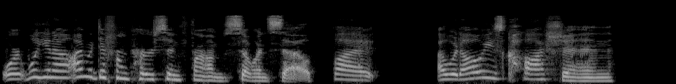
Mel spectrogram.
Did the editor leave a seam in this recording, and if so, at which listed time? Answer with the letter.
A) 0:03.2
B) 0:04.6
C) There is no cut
A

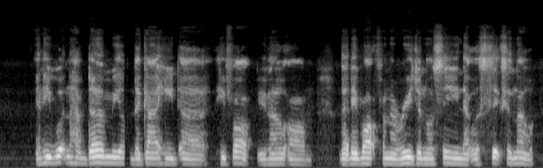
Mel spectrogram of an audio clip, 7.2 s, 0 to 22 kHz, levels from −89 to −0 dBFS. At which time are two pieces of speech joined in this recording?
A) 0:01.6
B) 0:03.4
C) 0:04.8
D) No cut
A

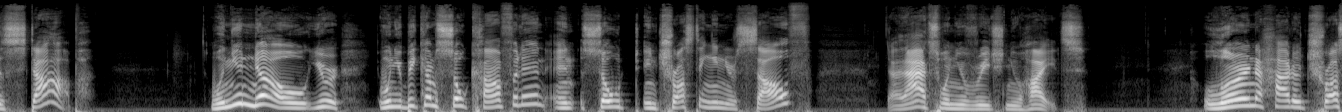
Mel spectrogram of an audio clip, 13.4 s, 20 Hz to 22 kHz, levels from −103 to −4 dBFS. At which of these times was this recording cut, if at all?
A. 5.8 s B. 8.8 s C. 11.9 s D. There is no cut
C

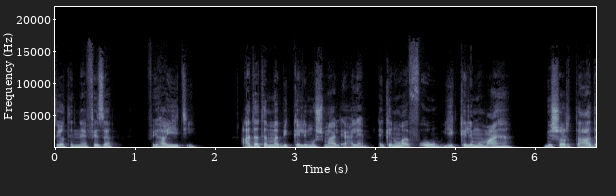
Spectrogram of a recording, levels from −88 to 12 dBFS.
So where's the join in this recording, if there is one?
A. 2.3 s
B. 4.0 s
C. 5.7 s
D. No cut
B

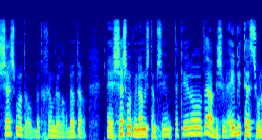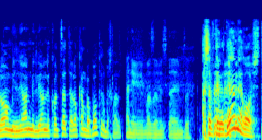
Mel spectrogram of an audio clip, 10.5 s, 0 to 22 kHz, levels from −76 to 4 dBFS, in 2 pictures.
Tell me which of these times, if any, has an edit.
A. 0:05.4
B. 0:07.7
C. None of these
C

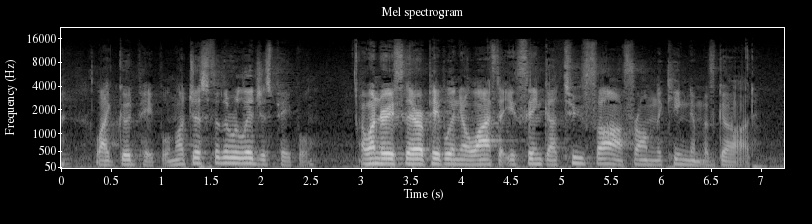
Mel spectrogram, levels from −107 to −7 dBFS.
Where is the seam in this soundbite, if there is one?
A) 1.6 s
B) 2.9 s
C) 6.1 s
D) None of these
B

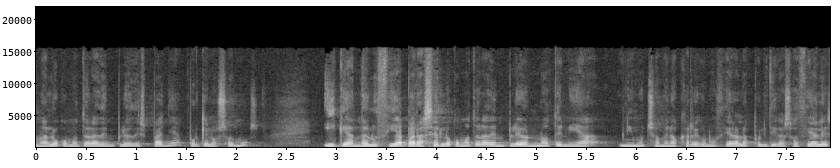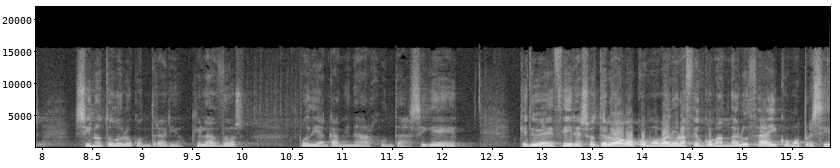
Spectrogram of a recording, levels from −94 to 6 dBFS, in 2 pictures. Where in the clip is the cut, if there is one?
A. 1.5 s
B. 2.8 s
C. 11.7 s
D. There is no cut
D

